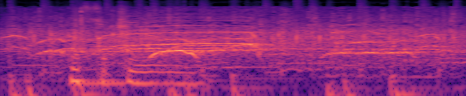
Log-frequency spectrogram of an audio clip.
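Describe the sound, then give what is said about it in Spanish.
A crowd applauds and cheers for the month of February, with whoops and shouted voices rising over steady clapping; the noise swells in the middle, then continues at a lively, fairly loud level. “Vamos a darle un aplauso, por favor, al mes de febrero. Como no? Órale, aplausos.”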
